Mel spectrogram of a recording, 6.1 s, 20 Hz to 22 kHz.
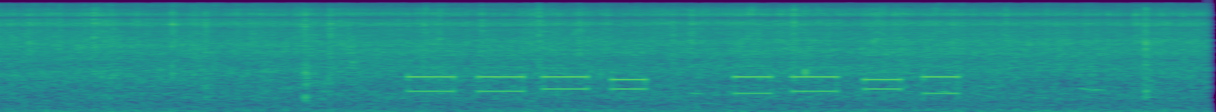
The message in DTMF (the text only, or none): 5587 2572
